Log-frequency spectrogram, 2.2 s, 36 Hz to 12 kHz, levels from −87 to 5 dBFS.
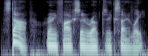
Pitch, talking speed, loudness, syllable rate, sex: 105 Hz, 135 wpm, -21 LUFS, 5.7 syllables/s, male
